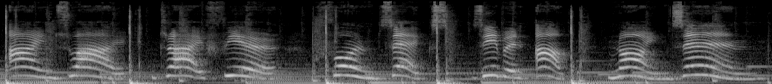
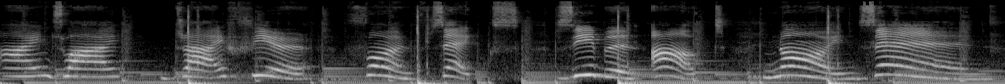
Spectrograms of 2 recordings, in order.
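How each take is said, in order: First: The numbers are counted at a faster pace. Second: The numbers are counted at a slower pace.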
